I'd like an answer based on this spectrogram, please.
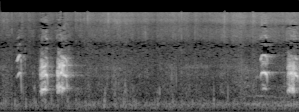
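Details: Puppies playing around the house give a few short, sharp yipping barks in two pairs, separated by a quiet stretch with low background hum.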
